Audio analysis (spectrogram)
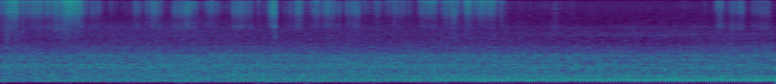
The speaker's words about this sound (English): A lot of big trucks out today. All want to speed and act like they're dodging cars.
